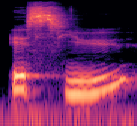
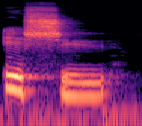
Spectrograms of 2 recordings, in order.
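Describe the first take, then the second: First: The middle sounds like 'syu', with separate s and y. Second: The middle sounds like 'sh', s and y merged. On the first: "received pronunciation" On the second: "or with J coalescence"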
